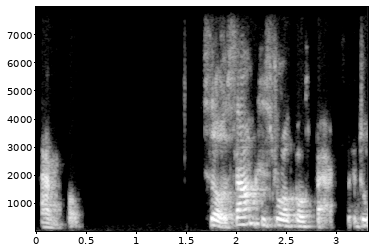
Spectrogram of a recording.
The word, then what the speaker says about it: AMPL: In the professional slang, especially among native speakers, this acronym is often pronounced as AMPL.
